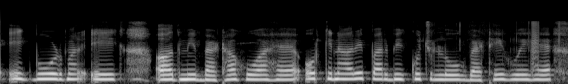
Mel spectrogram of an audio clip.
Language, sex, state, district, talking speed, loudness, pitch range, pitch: Hindi, female, Uttar Pradesh, Lalitpur, 180 wpm, -16 LUFS, 225-245 Hz, 235 Hz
